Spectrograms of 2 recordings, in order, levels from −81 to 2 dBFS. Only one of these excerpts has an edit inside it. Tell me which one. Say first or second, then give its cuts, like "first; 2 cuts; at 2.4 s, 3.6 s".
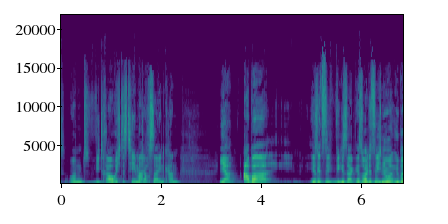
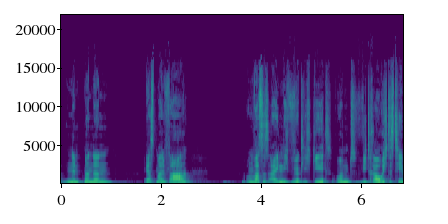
first; 2 cuts; at 1.6 s, 5.1 s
